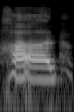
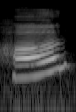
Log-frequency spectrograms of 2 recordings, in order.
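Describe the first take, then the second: First: The syllable has a low dipping tone. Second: The syllable has a rising tone. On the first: The speaker calls it wrong. "이렇게 안 하고" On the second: The speaker calls it right. "앞에 있는 삼성을 이성으로 올려버렸어요"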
